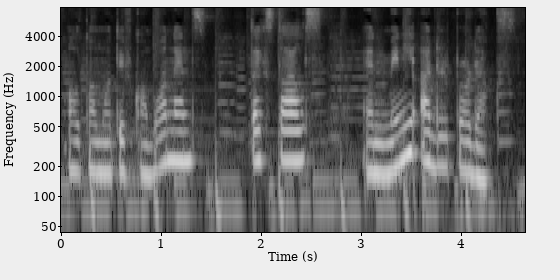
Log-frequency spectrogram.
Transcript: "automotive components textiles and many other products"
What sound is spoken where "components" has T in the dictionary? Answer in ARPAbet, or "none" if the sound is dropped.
T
